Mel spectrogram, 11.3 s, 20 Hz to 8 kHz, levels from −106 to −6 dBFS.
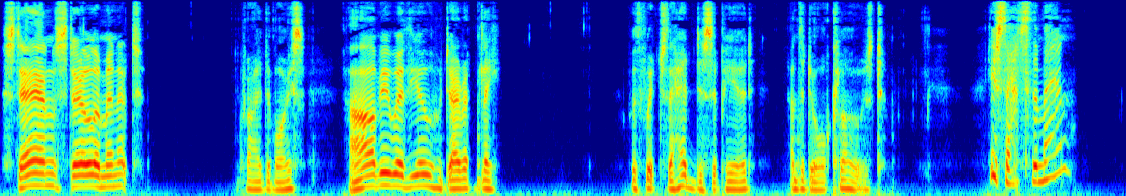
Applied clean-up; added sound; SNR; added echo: none; none; none; none.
